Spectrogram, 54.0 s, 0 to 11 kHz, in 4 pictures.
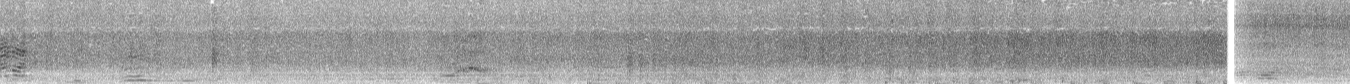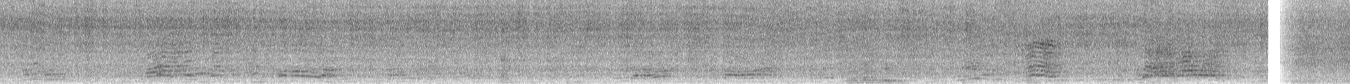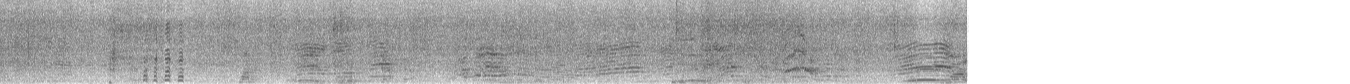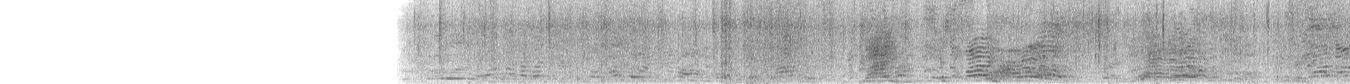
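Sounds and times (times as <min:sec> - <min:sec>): water pouring into pool: 0:00.0 - 0:36.7, 0:44.5 - 0:54.0
children shouting: 0:04.3 - 0:05.1, 0:13.6 - 0:18.4, 0:23.1 - 0:26.0, 0:31.5 - 0:36.7, 0:44.7 - 0:54.0.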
